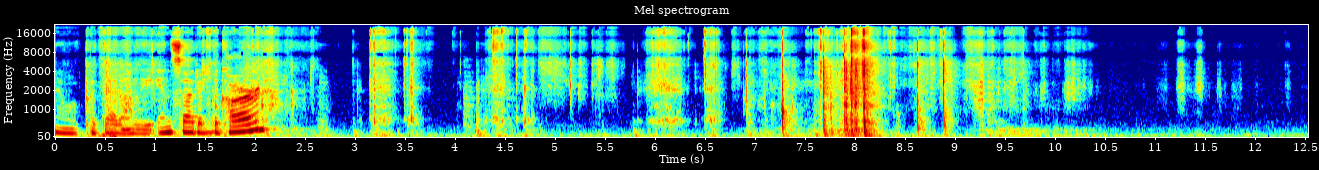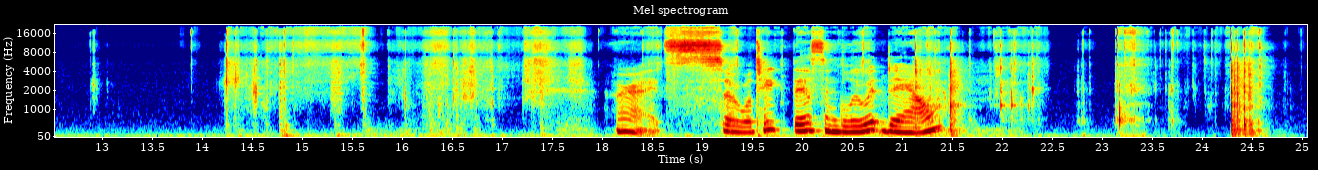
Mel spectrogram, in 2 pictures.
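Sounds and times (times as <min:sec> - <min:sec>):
paper rustling and scraping: 0:00.4 - 0:10.4, 0:14.2 - 0:18.0, 0:21.1 - 0:22.5, 0:23.1 - 0:24.6.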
